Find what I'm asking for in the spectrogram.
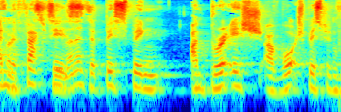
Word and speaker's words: Bisping: Bisping.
